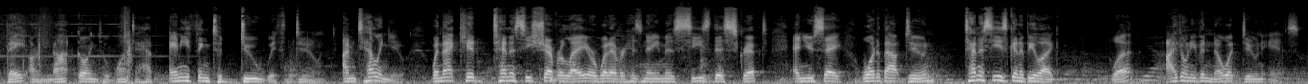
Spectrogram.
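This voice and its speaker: A man playing a self-satisfied screenwriter pitching sci-fi, talking in a rambling, earnest, conversational way about absurd ideas. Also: brisk, music in the background, lightly acted. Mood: self-assured. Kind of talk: improvised-sounding mock meeting, conversational. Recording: noisy room ambience.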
